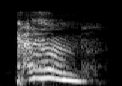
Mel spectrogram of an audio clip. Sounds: Throat clearing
